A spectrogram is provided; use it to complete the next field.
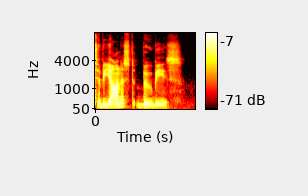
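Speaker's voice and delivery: normal talking voice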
